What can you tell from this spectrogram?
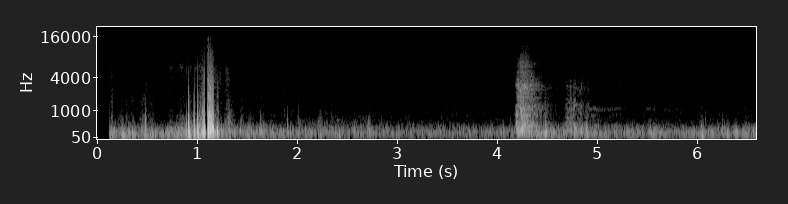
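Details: Horse's cough on day 3 of the cough: two harsh coughs, the first loud and forceful, the second weaker, over low rumbling noise.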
